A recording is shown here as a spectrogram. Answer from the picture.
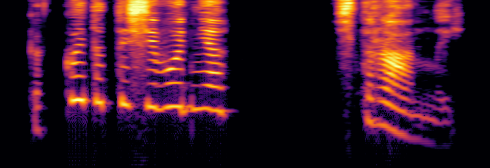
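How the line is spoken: Teacher speaking calmly. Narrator (Russian): учитель спокойно так говорит

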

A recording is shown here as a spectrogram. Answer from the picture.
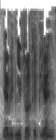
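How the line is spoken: Stern. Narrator (Russian): сказал он строго

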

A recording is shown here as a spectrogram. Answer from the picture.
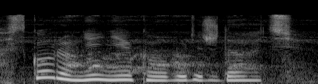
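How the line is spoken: Elderly woman answering. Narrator (Russian): ответила бабушка Катерина

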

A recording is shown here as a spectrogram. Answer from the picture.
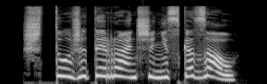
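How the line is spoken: Exclaiming. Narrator (Russian): воскликнула Алиса

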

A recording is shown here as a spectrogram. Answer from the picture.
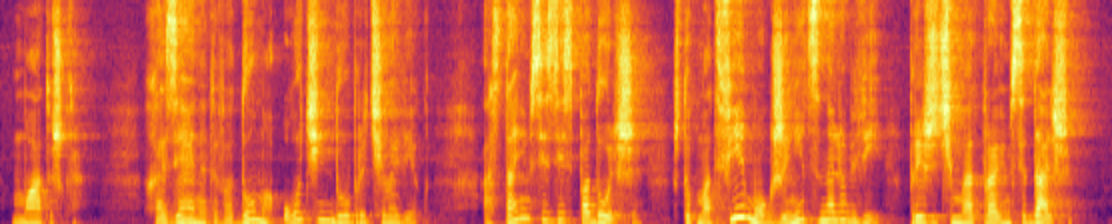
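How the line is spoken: Whispered in ear. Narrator (Russian): Самуил шепнул на ухо матери

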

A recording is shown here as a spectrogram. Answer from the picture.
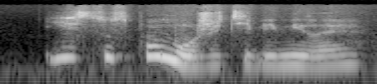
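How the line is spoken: Tender reply. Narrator (Russian): нежно ответила тетушка Хлоя

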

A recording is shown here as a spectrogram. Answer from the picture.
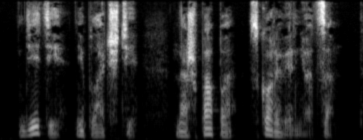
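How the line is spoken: Sudden calm voice. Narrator (Russian): она вдруг спокойным голосом сказала

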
